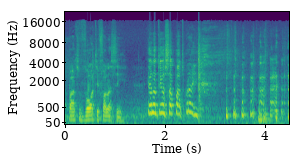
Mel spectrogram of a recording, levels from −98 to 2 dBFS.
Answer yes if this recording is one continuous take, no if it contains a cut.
yes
